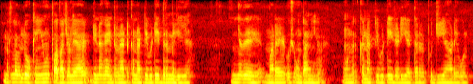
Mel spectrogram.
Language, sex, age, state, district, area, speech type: Dogri, male, 18-30, Jammu and Kashmir, Samba, urban, spontaneous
